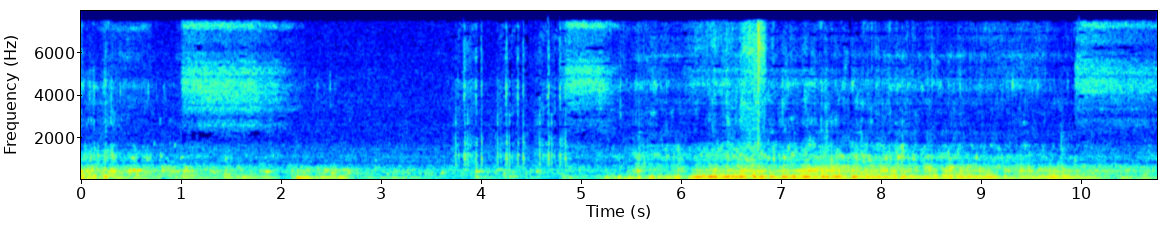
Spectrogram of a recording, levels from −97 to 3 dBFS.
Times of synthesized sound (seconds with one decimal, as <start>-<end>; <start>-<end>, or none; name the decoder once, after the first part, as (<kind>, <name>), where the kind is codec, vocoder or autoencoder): 5.7-10.0 (vocoder, HiFi-GAN)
